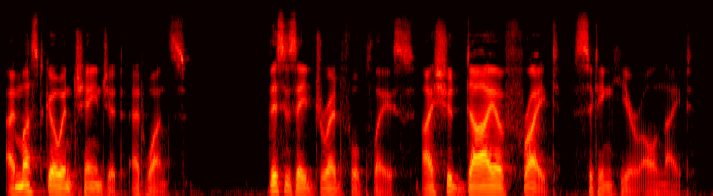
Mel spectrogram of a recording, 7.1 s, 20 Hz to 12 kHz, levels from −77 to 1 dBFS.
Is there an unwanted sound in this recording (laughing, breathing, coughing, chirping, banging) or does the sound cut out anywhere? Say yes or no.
no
